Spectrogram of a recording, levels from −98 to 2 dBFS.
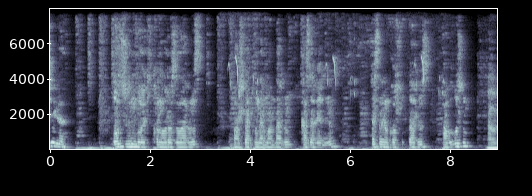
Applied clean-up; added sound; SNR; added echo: classical method WPE with log-MMSE.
